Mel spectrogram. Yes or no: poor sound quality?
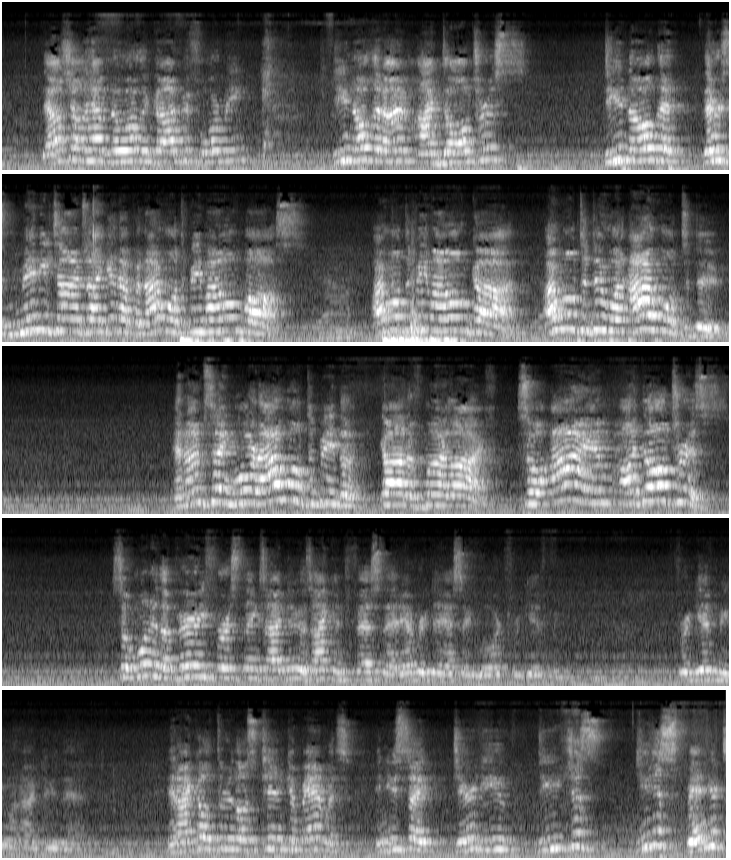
yes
